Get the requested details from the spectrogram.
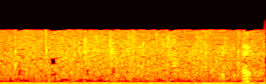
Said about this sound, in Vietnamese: Cho một tràng pháo tay thưa anh chị em.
